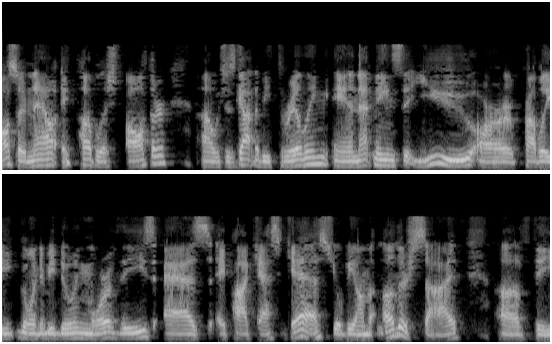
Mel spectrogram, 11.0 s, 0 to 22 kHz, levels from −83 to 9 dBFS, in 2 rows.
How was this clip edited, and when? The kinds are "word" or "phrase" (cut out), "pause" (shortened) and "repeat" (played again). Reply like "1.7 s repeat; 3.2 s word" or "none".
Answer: none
